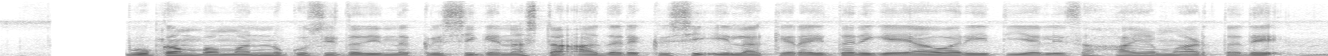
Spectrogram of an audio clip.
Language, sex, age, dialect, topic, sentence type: Kannada, male, 36-40, Coastal/Dakshin, agriculture, question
